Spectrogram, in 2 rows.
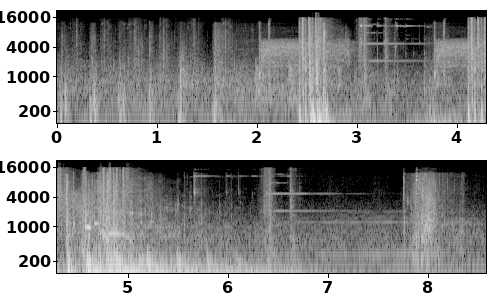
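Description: Weapon fire in the video game Fallout 76 comes as dense bursts of sharp gunshots mixed with heavy thuds, loud and clustered in several volleys over a low rumble, with no talk.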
